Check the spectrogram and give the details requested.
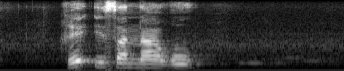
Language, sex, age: Northern Sotho, male, 22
